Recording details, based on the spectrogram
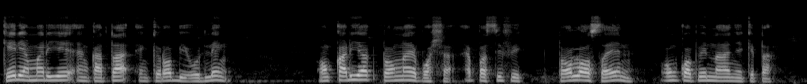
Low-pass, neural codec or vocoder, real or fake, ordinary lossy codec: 9.9 kHz; none; real; none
